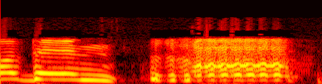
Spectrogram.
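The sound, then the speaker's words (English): Two loud bleats, a short nasal one followed by a longer wavering "baa," apparently a human voice imitating a sheep rather than an actual animal. “Why are you so good at repeating sheep?”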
